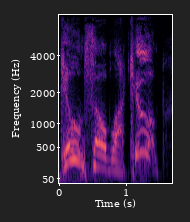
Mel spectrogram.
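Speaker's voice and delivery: very high, swooping scream. Recalling screaming at a wrestler during his match, retelling a scream. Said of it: "I just kept screaming it".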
